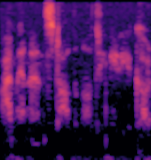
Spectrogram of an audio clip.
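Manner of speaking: whispering. Narrating a software install to no one who could hear, whispering. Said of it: "I don't know why I'm whispering".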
